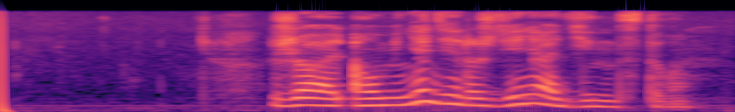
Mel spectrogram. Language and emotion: Russian, neutral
